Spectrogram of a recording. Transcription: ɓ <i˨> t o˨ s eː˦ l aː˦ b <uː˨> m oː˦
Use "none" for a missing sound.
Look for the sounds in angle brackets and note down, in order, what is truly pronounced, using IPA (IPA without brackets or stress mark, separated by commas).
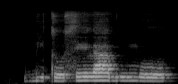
i˨, uː˦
